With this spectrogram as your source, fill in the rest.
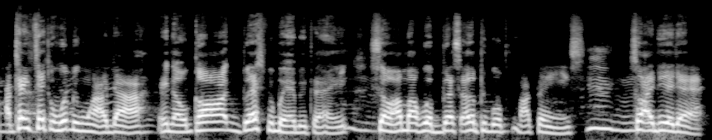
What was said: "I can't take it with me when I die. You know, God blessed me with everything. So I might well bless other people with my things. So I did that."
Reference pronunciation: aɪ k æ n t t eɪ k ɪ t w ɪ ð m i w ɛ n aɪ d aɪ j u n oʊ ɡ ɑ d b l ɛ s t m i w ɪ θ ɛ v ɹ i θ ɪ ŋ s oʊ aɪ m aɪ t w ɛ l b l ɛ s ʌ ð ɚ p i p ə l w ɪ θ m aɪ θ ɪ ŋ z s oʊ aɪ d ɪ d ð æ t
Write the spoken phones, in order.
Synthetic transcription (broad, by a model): aɪ k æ n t t eɪ k ɪ t w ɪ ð m i w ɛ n aɪ d aɪ j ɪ n oʊ ɡ ɑ d b l ɛ s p i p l ɛ v ɹ i θ ɪ ŋ s oʊ aɪ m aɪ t w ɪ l b l ɛ s ʌ ð ɚ p i p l m aɪ θ ɪ ŋ z s oʊ aɪ d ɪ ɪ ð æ t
